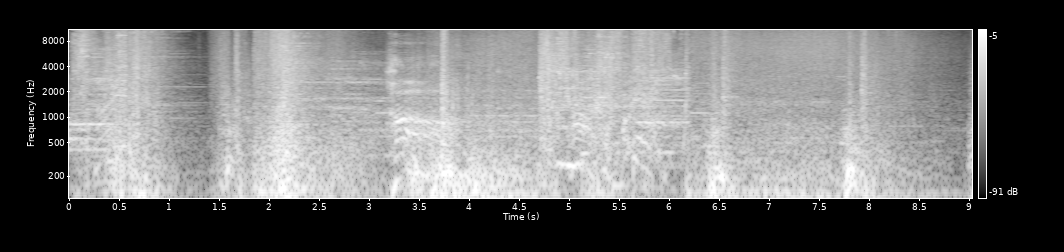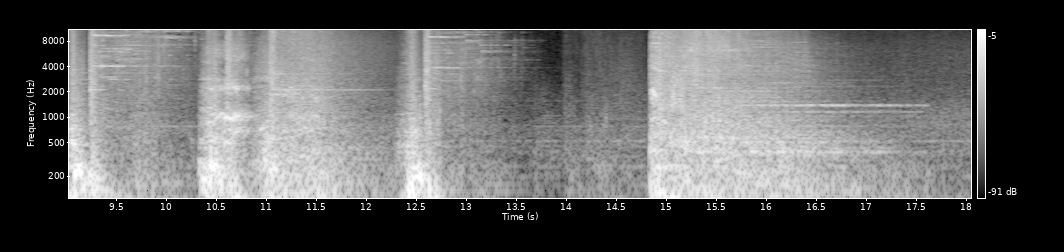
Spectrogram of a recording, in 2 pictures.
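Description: Game spell effects whoosh and crash in quick bursts.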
